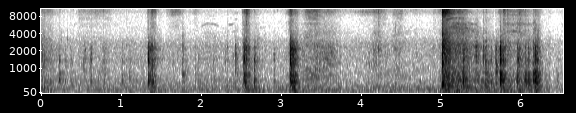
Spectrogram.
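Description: Near silence: room tone with a few faint knocks and small handling sounds, a little cluster of them near the end.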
